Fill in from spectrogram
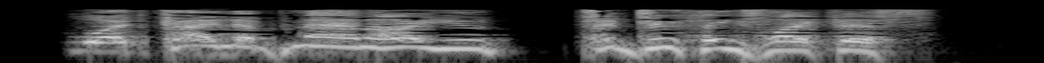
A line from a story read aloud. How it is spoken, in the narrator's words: Stratton gasped, his cheek flattened against the brick floor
